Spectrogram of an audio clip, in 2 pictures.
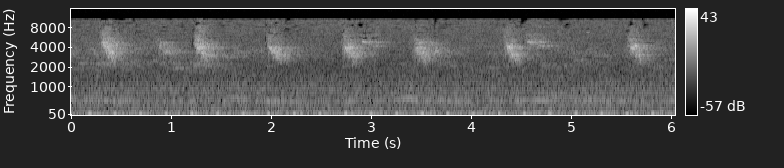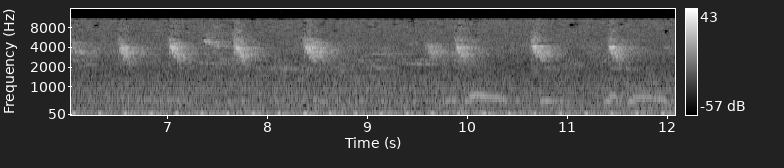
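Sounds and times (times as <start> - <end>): lower wavering bird call: 8.1 - 12.0.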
